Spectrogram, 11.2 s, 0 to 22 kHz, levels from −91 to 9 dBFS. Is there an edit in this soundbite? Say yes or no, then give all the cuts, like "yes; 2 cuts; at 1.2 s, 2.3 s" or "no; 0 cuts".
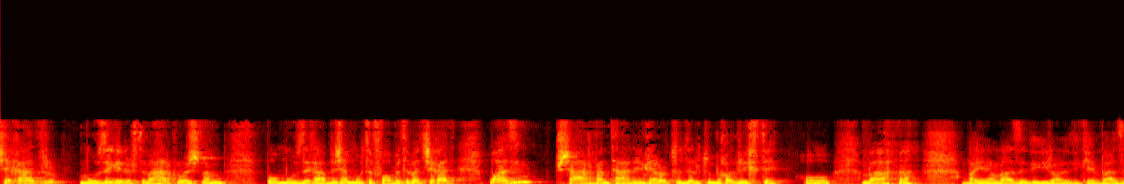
yes; 2 cuts; at 8.6 s, 9.6 s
